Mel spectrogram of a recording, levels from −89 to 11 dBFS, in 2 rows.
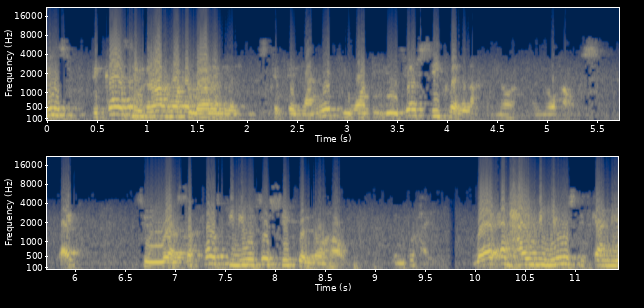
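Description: Hard clipping runs through the whole recording: the signal is driven about 19 dB past what the stage can pass, so roughly a fifth of all samples are cut flat. Those squared-off peaks generate high harmonics, heard as a harsh, continuous fuzz on every loud passage.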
